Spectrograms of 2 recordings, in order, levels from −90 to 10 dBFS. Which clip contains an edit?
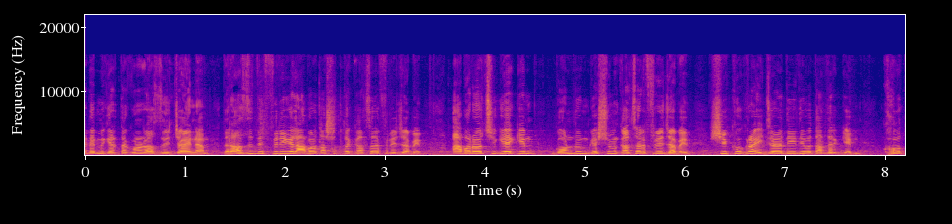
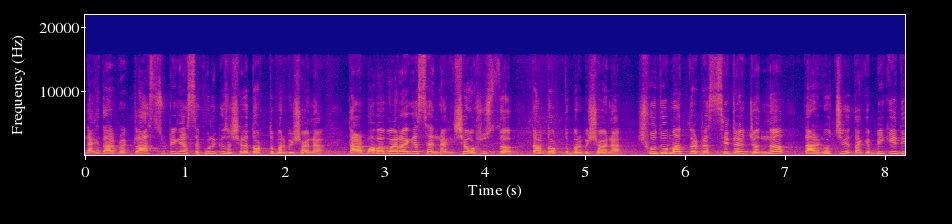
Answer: first; 1 cut; at 1.3 s

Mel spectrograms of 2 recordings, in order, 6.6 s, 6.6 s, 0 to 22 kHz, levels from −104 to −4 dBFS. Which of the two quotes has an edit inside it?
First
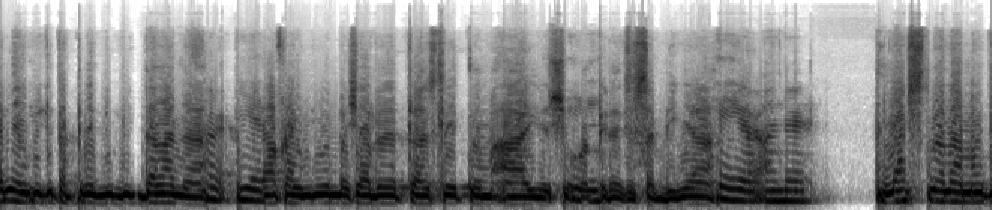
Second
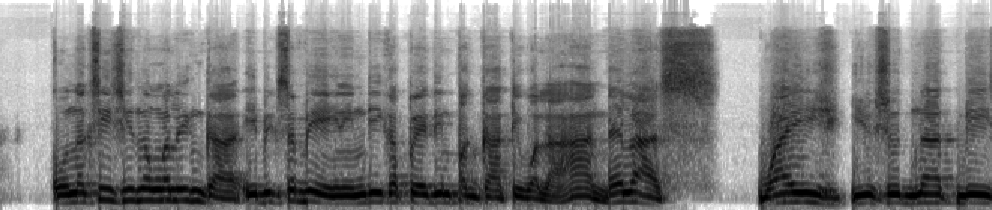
second; 1 cut; at 4.1 s

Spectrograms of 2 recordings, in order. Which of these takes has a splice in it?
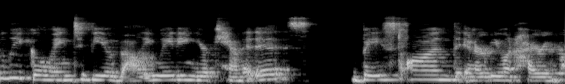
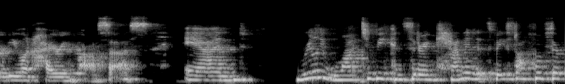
second; 1 cut; at 2.6 s

